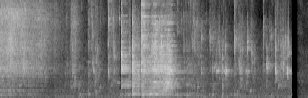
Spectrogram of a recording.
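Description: Milk pouring from a carton into an aluminium pot, a steady splashing pour that fades out about a second in. A second, shorter pour comes about two and a half seconds in, with a few clicks of handling between the two.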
